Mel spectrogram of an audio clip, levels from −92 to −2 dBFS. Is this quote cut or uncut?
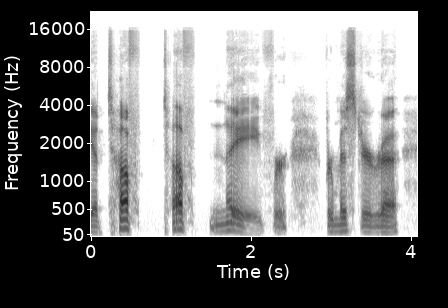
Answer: uncut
